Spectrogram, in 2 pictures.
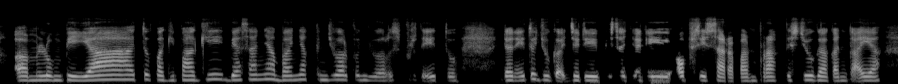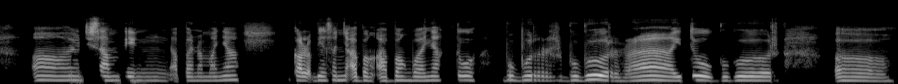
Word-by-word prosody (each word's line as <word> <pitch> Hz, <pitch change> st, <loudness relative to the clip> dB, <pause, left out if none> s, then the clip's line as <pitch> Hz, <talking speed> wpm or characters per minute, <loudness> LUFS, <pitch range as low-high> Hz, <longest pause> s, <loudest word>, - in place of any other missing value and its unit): mmm, 190 Hz, +1 st, +1 dB
lumpia 200 Hz, +3 st, +3 dB
itu 230 Hz, -, -6 dB
pagi-pagi 205 Hz, +2 st, -3 dB, 0.2 s
biasanya 230 Hz, +3 st, -3 dB
banyak 205 Hz, +3 st, -4 dB
penjual-penjual 205 Hz, -4 st, -7 dB
seperti 390 Hz, -, -9 dB
itu 180 Hz, -, -12 dB, 0.5 s
dan 195 Hz, 0 st, +3 dB
itu 195 Hz, +6 st, -1 dB
juga 200 Hz, -, -2 dB
jadi 190 Hz, -1 st, +1 dB
bisa 365 Hz, +1 st, 0 dB
jadi 370 Hz, -, 0 dB, 0.2 s
opsi 385 Hz, -, +2 dB
sarapan 170 Hz, -1 st, +1 dB
praktis 180 Hz, +2 st, +1 dB
juga 200 Hz, -3 st, 0 dB
kan 170 Hz, +1 st, -1 dB
Kak -, -, +2 dB
ya? 180 Hz, -, +1 dB, 0.6 s
Eee, 195 Hz, -1 st, 0 dB
di -, -, +8 dB
samping 185 Hz, -1 st, +1 dB, 0.3 s
apa 185 Hz, -, -6 dB
namanya, 185 Hz, +4 st, -2 dB, 0.6 s
kalo 190 Hz, -2 st, +5 dB
biasanya 195 Hz, +1 st, 0 dB
abang-abang 185 Hz, 0 st, -1 dB
banyak 185 Hz, +1 st, +2 dB, 0.2 s
tuh 195 Hz, -1 st, +1 dB, 0.3 s
bubur-bubur 195 Hz, +1 st, +3 dB, 0.2 s
nah 190 Hz, +2 st, +6 dB
itu 180 Hz, -, -1 dB, 0.2 s
bubur, 185 Hz, 0 st, +1 dB, 0.7 s
oh, 175 Hz, -2 st, -2 dB
195 Hz, 125 wpm, -28 LUFS, 180-205 Hz, 0.7 s, di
